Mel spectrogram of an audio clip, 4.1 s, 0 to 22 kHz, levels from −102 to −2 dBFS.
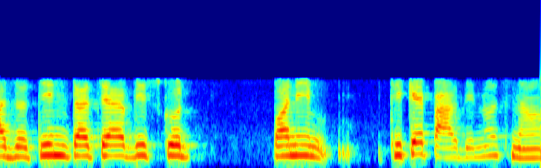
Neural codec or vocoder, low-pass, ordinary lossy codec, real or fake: none; 3.6 kHz; none; real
